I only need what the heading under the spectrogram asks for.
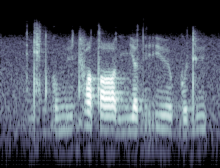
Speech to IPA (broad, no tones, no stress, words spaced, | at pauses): dʲødɡʷimydvi tˤɑːdnʲɑdrʲøː ɡʷedy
